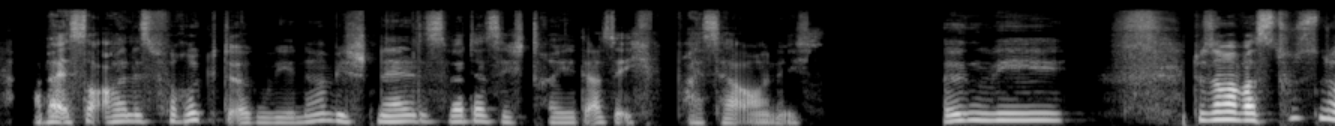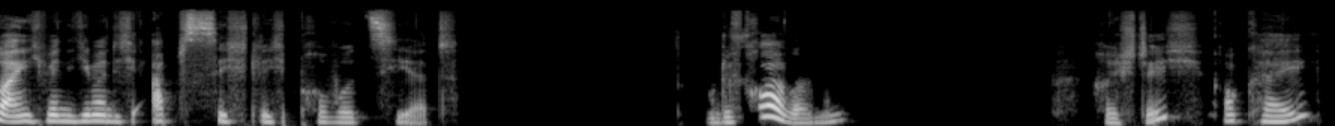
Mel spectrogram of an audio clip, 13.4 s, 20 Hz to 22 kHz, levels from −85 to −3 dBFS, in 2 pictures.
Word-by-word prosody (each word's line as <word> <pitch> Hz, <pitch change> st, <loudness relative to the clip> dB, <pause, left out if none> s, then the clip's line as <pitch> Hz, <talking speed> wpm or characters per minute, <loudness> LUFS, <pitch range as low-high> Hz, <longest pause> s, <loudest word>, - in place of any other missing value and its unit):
Aber -, -, +3 dB
ist -, -, +3 dB
doch -, -, 0 dB
auch -, -, 0 dB
alles 190 Hz, +1 st, -1 dB
verrückt 220 Hz, +2 st, -3 dB
irgendwie, 150 Hz, +1 st, -5 dB
ne, 205 Hz, +5 st, -5 dB
wie 195 Hz, -, -1 dB
schnell 185 Hz, +1 st, 0 dB
das 185 Hz, -1 st, -4 dB
Wetter 185 Hz, +1 st, 0 dB
sich 160 Hz, -3 st, -5 dB
dreht. 150 Hz, 0 st, -7 dB
Also, 155 Hz, -, -3 dB
ich -, -, -10 dB
weiß 140 Hz, +1 st, -3 dB
ja 135 Hz, -, -3 dB
auch 75 Hz, -, -4 dB
nicht. -, -, -13 dB, 0.6 s
Irgendwie 220 Hz, +1 st, +1 dB, 0.6 s
du, 225 Hz, -, -2 dB
sag 240 Hz, -, +8 dB
mal, 240 Hz, -, +11 dB
was 220 Hz, -, +6 dB
tust 290 Hz, +1 st, -4 dB
du 270 Hz, -, +2 dB
eigentlich, 185 Hz, +1 st, +5 dB
wenn 190 Hz, -1 st, +2 dB
jemand 195 Hz, 0 st, +1 dB
dich 175 Hz, -, -6 dB
absichtlich 190 Hz, -2 st, -1 dB
provoziert? 155 Hz, -1 st, -5 dB, 1.2 s
Gute 155 Hz, +3 st, -5 dB
Frage, 295 Hz, -, +4 dB
ne? 185 Hz, +7 st, -10 dB, 1.3 s
Richtig? 230 Hz, -, -5 dB
Okay. 195 Hz, -, -2 dB
190 Hz, 170 wpm, -26 LUFS, 160-215 Hz, 1.3 s, mal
